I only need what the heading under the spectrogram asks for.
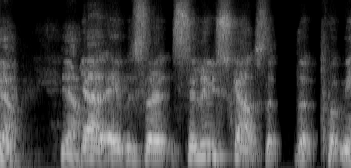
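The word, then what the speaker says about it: Selous: i pronounce it yeah french name originally hello yeah absolutely i say silent s absolutely yeah yeah it was the silly scouts that that put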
